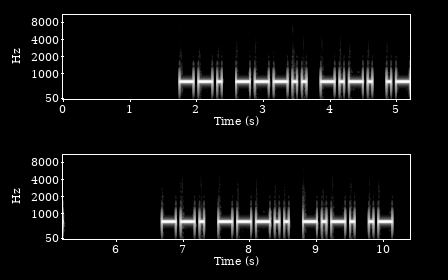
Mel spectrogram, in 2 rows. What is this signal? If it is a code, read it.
Morse code, heard as a keyed tone, about 17 wpm, 700 Hz. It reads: G8CA G8CA
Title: DXCC-100 Call Signs - 4 Characters - Repeated 2x - 17wpm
